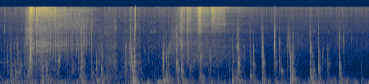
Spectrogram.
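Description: Small waves lapping and slapping against an aluminum boat's hull, with irregular knocks and clunks as a person moves about in the boat and handles fishing rods. Wind rumbles on the microphone, with brief gusts of hiss about half a second in and again about four seconds in.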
